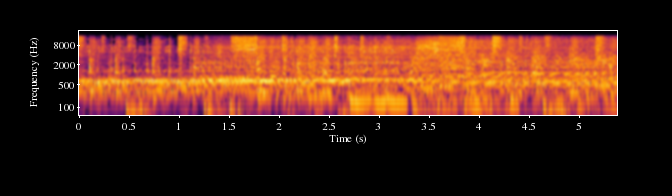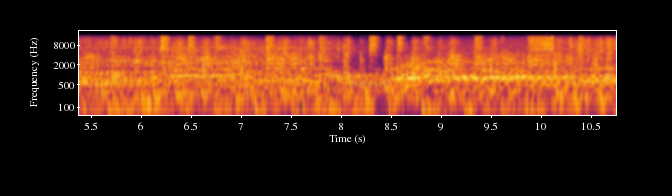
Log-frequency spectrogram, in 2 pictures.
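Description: Petrol two-stroke chainsaw running and revving up and down as it cuts through thick hedge trunks, under background music.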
